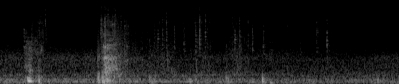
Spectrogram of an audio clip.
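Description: Heavy cloth rustles and flaps open.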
